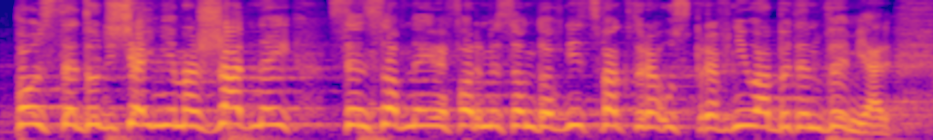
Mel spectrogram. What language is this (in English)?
Polish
